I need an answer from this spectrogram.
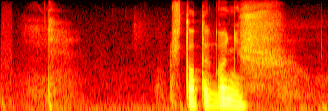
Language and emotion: Russian, neutral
